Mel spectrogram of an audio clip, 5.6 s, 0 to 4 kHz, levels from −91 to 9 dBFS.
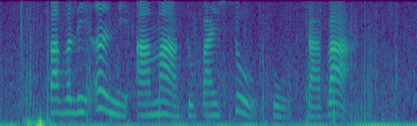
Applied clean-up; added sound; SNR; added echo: none; Bird + Livestock, farm animals, working animals; -1 dB; none.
